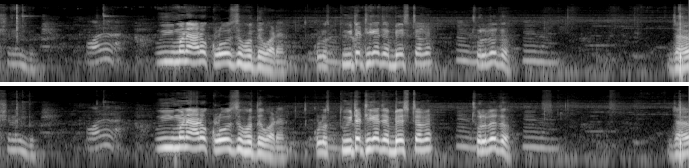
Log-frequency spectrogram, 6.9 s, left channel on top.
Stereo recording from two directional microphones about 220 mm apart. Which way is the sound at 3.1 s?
50° right (ahead or behind).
